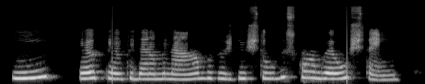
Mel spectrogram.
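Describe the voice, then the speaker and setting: Delivery moves at a moderate speed. The intonation is fairly even. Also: woman. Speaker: doctor teaching a class. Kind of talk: online lecture.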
